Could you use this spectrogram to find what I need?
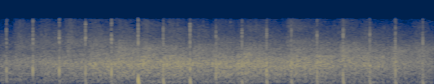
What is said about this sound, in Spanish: y un fuerte aplauso a nuestra Madre del Cielo.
